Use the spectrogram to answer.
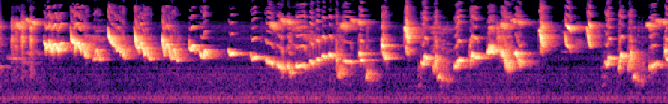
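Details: Young white-rumped shama practising its song, a long, rich stream of steep downslurred whistles, twisting warbles and sharp high notes, phrases tumbling one after another for nine seconds.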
